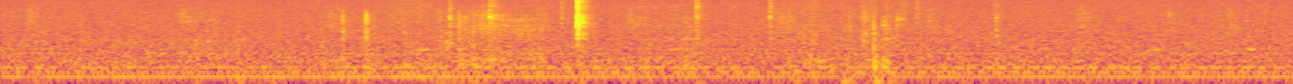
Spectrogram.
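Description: A few faint, sharp clicks and small cracks of plastic as fingers pry and pick at the overmoulded plastic shell of a Lightning cable plug, the sharpest about four seconds in.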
